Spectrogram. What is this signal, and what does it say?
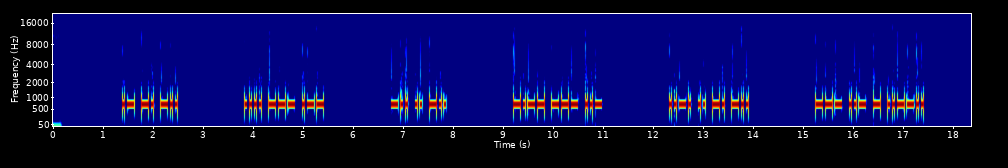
Morse code, heard as a keyed tone, about 25 wpm, 700 Hz. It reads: AND HOW DID YOU FIND OUT?
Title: 4x Word-Spacing - Sentences from Top 100 Words - 25wpm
